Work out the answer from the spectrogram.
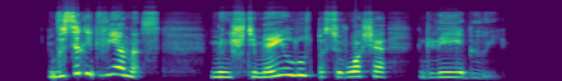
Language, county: Lithuanian, Klaipėda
